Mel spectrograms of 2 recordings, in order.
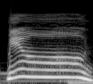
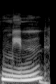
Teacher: Nun di sini dibaca samar, tidak jelas, tidak seperti huruf, tidak seperti hukum bacaan izhar tadi ya, Teman-teman. · Cara membaca ikhfa adalah dengan menyamarkan nun sukun atau tanwin menjadi samar-samar antara jelas dan juga berdengung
